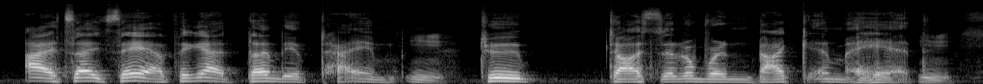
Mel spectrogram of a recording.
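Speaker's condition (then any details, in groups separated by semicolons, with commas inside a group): Friedreich's ataxia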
